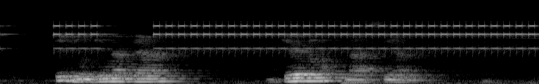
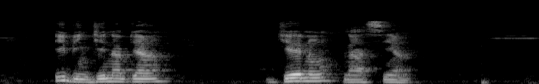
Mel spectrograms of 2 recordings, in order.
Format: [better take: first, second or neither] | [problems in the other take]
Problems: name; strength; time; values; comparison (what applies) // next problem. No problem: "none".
second | background sound (Alarm); 2 dB below the speech // room echo; dies away in 0.9 s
